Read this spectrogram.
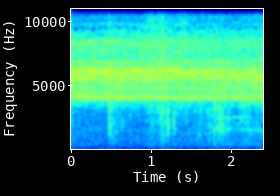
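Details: Cicadas fill a dry secondary coastal forest on Matikuri Island, Marovo Lagoon, Solomon Islands, with a steady, high, hissing drone that never pauses, calling as the heat eases.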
